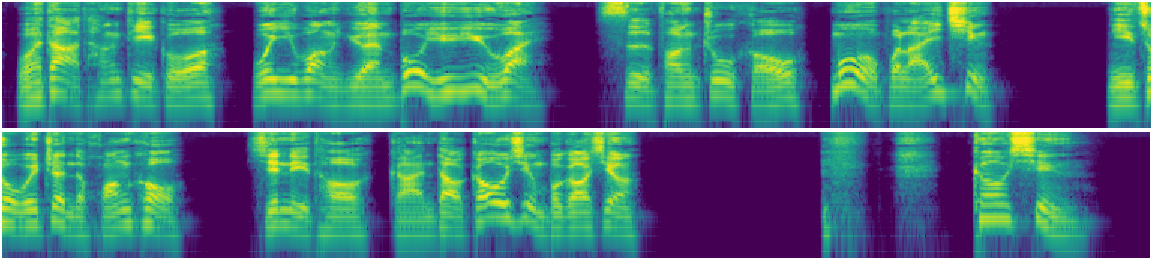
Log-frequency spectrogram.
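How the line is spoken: Hearty laughter. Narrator (Chinese): 高宗李治哈哈大笑，对武则天说

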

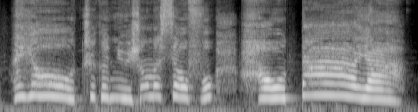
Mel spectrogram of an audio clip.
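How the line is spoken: Mocking shout. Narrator (Chinese): 男生说，一边喊着

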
